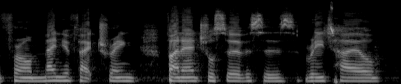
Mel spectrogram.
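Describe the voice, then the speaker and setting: A woman with an Australian accent speaks at a fairly low pitch in a bright, sharp tone. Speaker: business development executive. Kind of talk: conference presentation.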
